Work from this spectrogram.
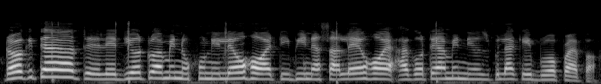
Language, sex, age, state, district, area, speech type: Assamese, female, 45-60, Assam, Charaideo, urban, spontaneous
